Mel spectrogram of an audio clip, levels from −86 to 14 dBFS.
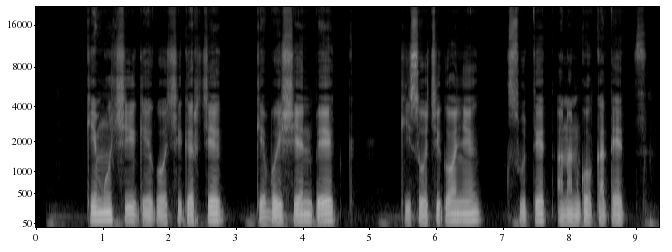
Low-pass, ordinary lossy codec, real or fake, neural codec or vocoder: none; none; real; none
